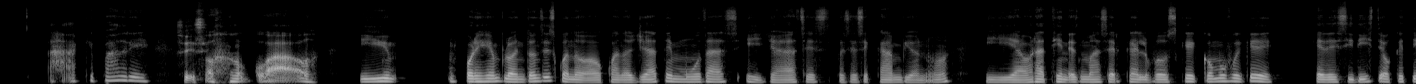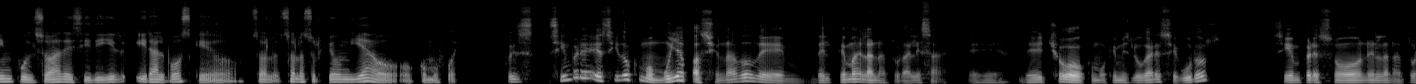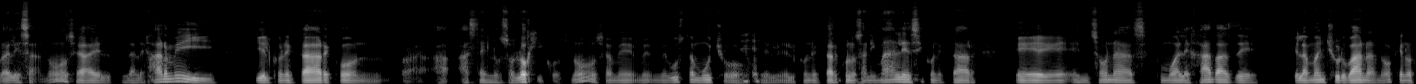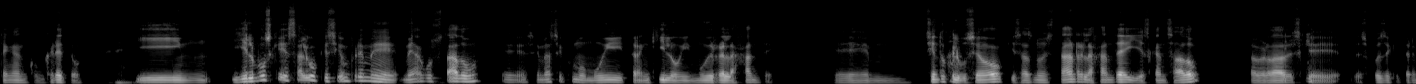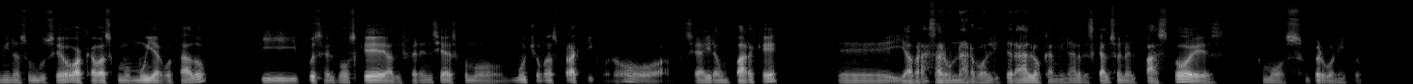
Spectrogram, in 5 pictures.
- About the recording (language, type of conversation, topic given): Spanish, podcast, ¿Cómo describirías la experiencia de estar en un lugar sin ruido humano?
- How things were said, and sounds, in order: chuckle; chuckle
